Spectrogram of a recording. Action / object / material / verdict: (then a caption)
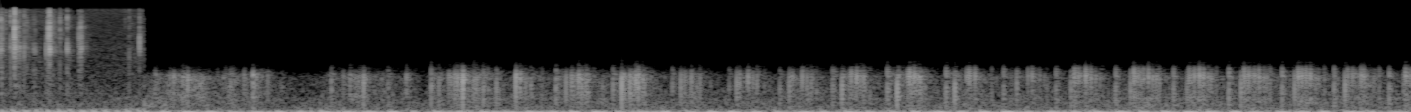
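shake / dried gourd shaker with wooden bead net / gourd, wood / none. A hollow dried gourd wrapped in a wooden bead net is hung by its neck and shaken, giving a strong, continuous rattle of beads against the gourd. A brief bright, full-range burst at the start gives way to dense, muffled, rhythmic clattering that stays below the high range.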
